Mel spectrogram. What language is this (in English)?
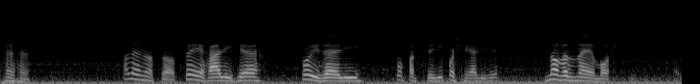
Polish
